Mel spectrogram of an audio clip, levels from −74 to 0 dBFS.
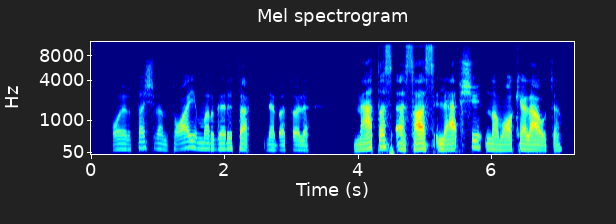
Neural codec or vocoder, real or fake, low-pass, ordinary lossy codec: none; real; 10.8 kHz; AAC, 48 kbps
